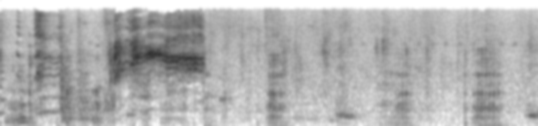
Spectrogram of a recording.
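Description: Newborn piglets squealing and grunting. About a second in, one piglet gives a loud, shrill squeal lasting about a second, followed by short, scattered grunts.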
